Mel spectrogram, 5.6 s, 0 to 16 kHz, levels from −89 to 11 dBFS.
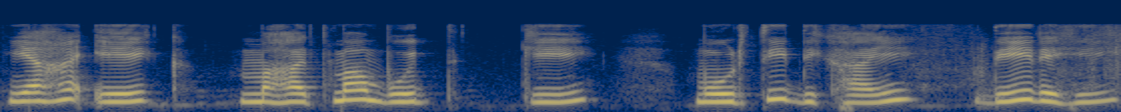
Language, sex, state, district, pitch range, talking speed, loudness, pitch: Hindi, female, Himachal Pradesh, Shimla, 235-270 Hz, 95 wpm, -16 LUFS, 240 Hz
